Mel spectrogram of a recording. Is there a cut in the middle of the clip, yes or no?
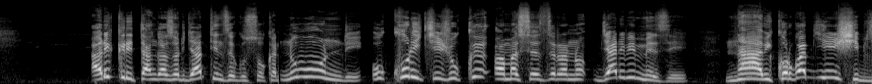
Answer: yes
